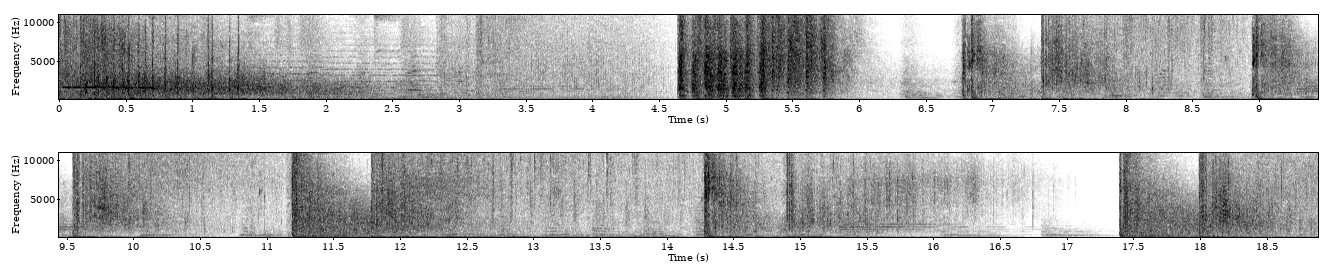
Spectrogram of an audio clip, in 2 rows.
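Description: Artillery fire in the wartime strategy video game Panzer Corps 2, a long run of loud booming blasts and crackling gunfire bursts, several abrupt heavy impacts separated by short gaps, with no talk.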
